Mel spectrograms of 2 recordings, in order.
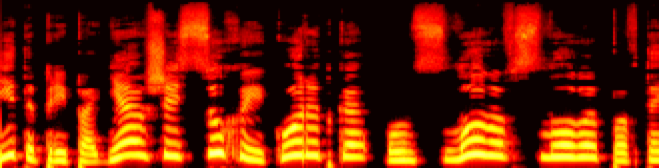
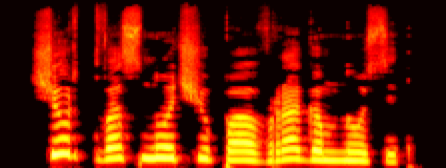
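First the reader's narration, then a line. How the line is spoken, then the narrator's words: Cursing, losing temper. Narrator (Russian): Не сдержавшись, выругалась Надка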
